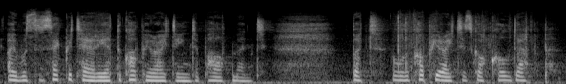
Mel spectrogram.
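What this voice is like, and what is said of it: Put-on Welsh accent, rather flat. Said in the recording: “she's got a bit of a Welsh accent then? ... I thought it was a pretty good Welsh accent ... very flat. Very flat.”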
